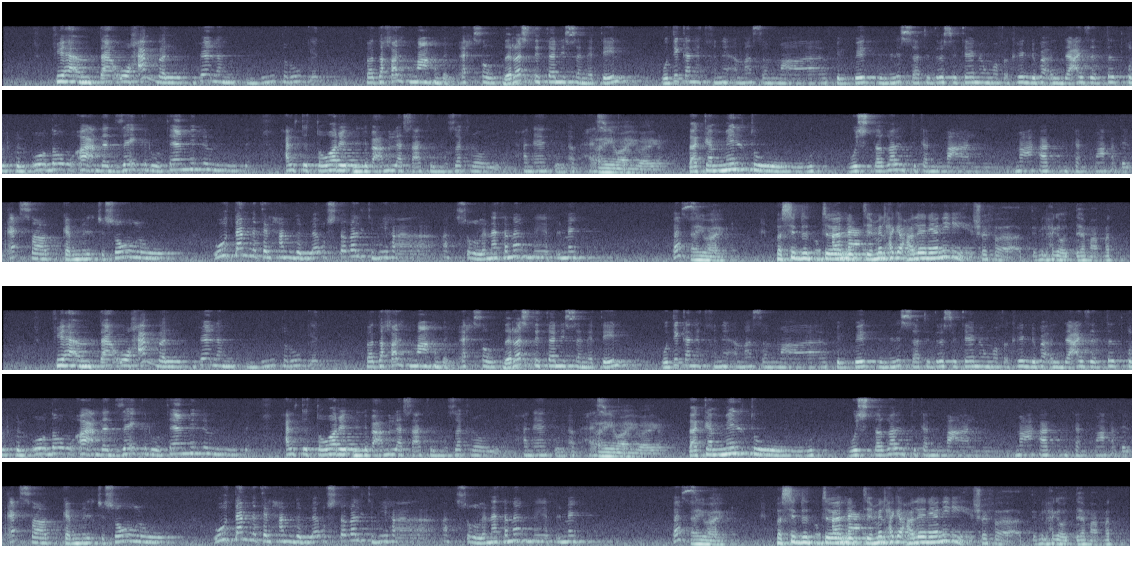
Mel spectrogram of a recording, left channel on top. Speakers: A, on the left; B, on the right.
A: فيها أمتع وحابة ال- فعلا الكمبيوتر وكده فدخلت معهد الإحصاء ودرست تاني سنتين ودي كانت خناقة مثلا مع في البيت لسه هتدرسي تاني هما فاكرين لي بقى اللي عايزة تدخل في الأوضة وقاعدة تذاكر وتعمل ال- حالة الطوارئ اللي بعملها ساعات المذاكرة والامتحانات والأبحاث
B: أيوه أيوه أيوه
A: فكملت و... واشتغلت كان مع المعهد كان معهد الإحصاء كملت شغل و... وتمت الحمد لله واشتغلت بيها شغلانة تمام مية في المية بس
B: أيوه أيوه بس بت... بتعمل
A: فأنا
B: حاجة حاليا يعني شايفة بتعمل حاجة قدام عامة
